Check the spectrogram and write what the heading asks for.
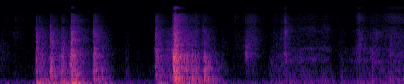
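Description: Handling noises: a few knocks and scrapes as small objects are set down and a box is fetched. The loudest comes about a second and a half in.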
